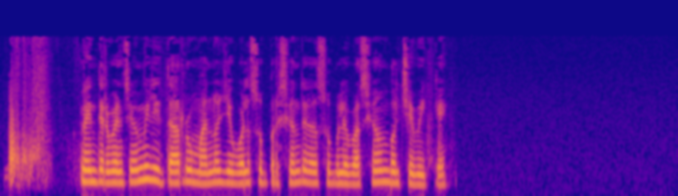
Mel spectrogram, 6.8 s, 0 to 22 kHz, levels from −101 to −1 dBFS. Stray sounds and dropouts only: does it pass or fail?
pass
